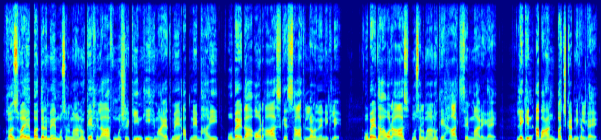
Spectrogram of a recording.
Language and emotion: Urdu, neutral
